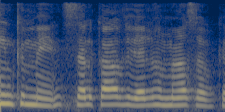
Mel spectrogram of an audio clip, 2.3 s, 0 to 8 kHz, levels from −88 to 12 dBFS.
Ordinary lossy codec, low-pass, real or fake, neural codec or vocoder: none; 7.2 kHz; fake; codec, 16 kHz in and 24 kHz out, 0.4 kbps, LongCat-Audio-Codec, two codebook decoder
